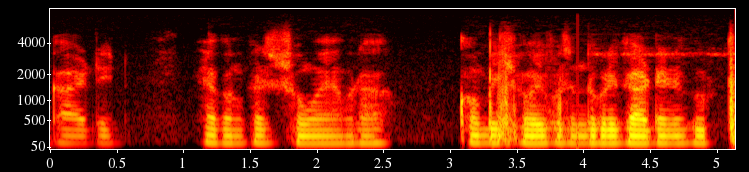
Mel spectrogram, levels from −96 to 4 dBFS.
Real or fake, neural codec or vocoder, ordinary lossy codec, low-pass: real; none; none; 7.2 kHz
